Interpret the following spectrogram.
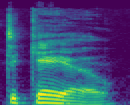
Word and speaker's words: Takeo: details that came from Takeo. Sorry, apologies. I'm quite the tacky guy. I keep mangling the names. Takeo. The second syllable is always de-stressed.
